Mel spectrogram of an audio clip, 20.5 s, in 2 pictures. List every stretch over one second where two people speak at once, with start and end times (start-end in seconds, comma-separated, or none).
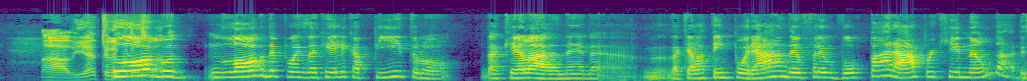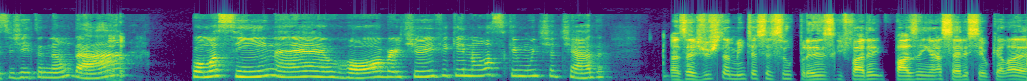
none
